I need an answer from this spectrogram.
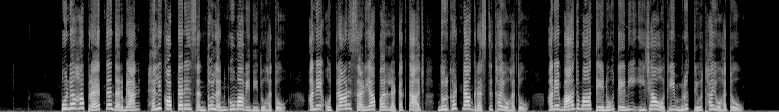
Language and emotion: Gujarati, neutral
